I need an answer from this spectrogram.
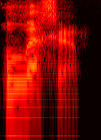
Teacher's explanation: Normally in Hebrew, the accent is on the le syllable, but when you have a Hebrew word with 2 segols in it, 2 in a row, the word tends to be accented on the first syllable.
